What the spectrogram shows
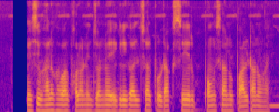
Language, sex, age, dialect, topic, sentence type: Bengali, male, 18-24, Standard Colloquial, agriculture, statement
